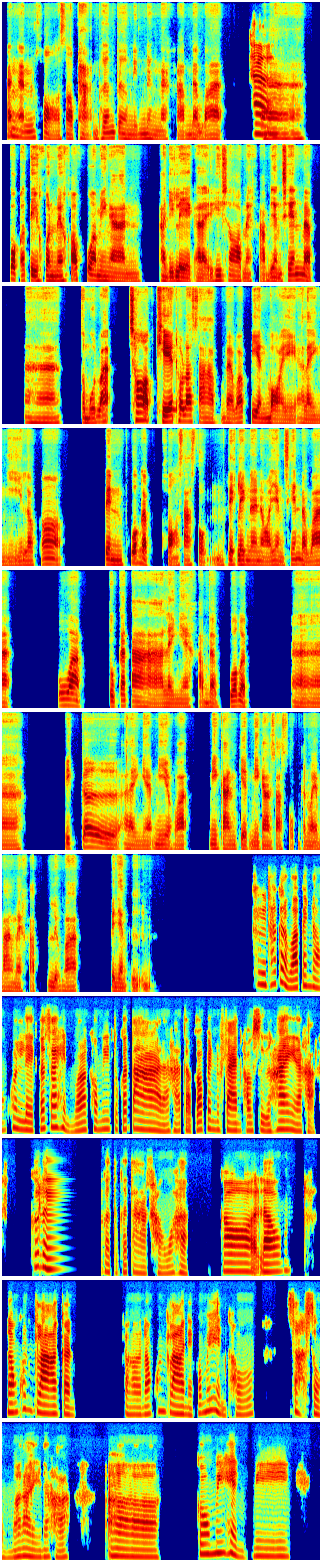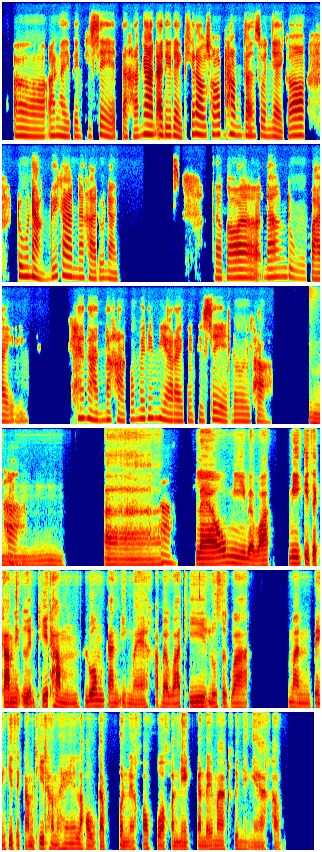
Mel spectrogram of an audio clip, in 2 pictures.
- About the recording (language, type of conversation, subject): Thai, advice, ควรตั้งงบประมาณเท่าไรถึงจะเลือกของขวัญที่คนรับถูกใจได้?
- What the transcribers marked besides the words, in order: tapping; distorted speech; other background noise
